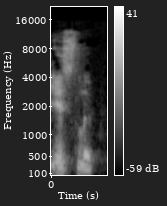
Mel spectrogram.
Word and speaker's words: Islip: I'm pretty sure it's pronounced Islip. Please be quiet. Islip.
